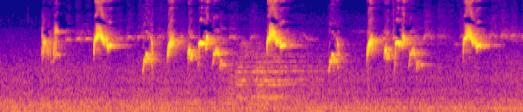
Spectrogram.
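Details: A red-whiskered bulbul sings during a singing contest: crisp, liquid whistled phrases, each a quick upward-then-downward swoop, repeated about every half second to a second. A short harsh buzz sounds midway, with a quiet hiss beneath.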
